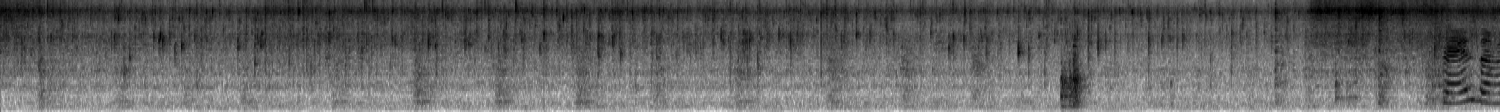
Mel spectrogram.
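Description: Chopped onions and bay leaves frying in oil for an egg curry, a steady loud sizzle with occasional scraping stirs, and a brief burst of running tap water near the end.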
